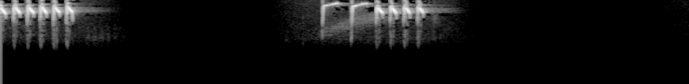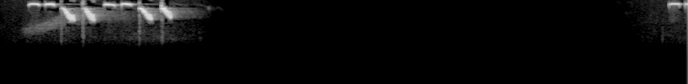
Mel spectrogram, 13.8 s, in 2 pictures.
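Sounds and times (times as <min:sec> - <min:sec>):
Eurasian blue tit thin high whistled notes: 0:00.0 - 0:00.8, 0:03.2 - 0:04.4, 0:07.1 - 0:08.8, 0:13.6 - 0:13.7.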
